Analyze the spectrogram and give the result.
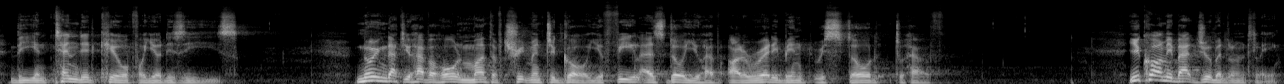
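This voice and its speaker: Low-voiced man narrating in long reverb. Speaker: author reading own motivational audiobook. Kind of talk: scripted narration, motivational.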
